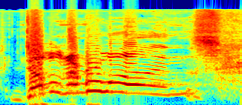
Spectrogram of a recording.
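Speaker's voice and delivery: high, drawn-out comic cry; hammed-up triumphant squeal; mock road rage. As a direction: let the pent-up irritation burst out high. Mock gesture at offending driver.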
